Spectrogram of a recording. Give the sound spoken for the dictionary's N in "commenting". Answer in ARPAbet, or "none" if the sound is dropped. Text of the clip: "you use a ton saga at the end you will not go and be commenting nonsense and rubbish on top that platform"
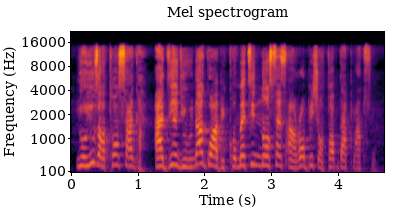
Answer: none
